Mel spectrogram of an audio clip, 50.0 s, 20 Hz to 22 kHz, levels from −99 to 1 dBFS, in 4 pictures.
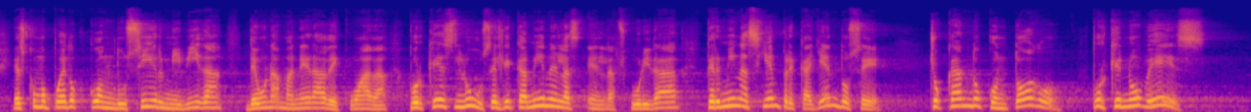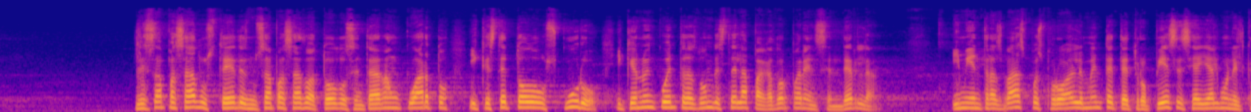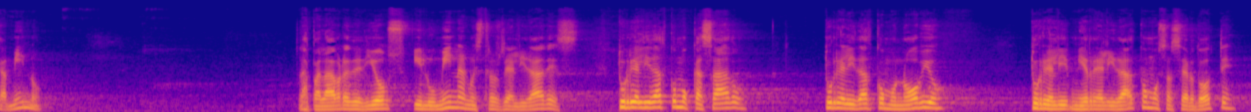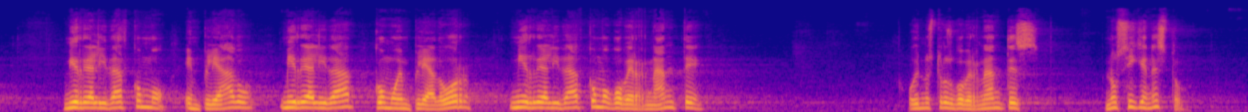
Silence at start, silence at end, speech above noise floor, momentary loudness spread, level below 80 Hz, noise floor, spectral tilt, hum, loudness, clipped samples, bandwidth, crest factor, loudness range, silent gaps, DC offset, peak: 0.15 s; 0.65 s; 42 dB; 10 LU; -60 dBFS; -63 dBFS; -6.5 dB/octave; none; -22 LUFS; under 0.1%; 11.5 kHz; 20 dB; 5 LU; none; under 0.1%; -2 dBFS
